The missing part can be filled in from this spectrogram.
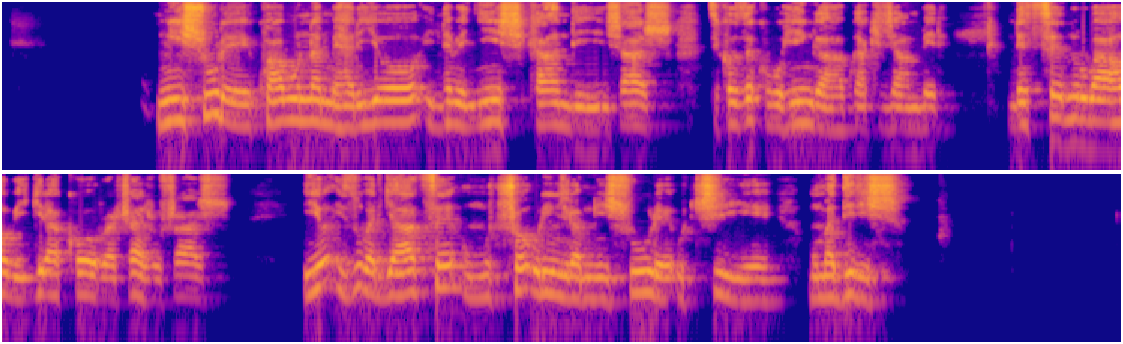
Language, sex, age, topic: Rundi, male, 36-49, education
